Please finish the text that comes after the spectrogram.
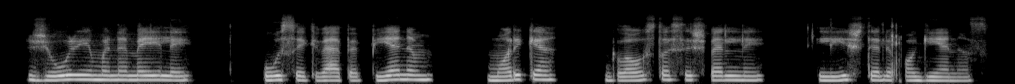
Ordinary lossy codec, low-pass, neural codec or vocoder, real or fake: Opus, 32 kbps; 10.8 kHz; none; real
